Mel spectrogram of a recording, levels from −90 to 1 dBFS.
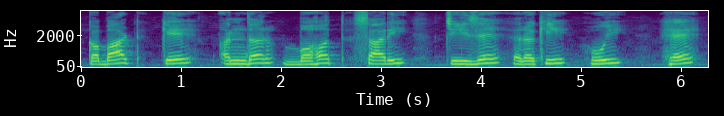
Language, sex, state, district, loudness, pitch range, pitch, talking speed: Hindi, male, Madhya Pradesh, Dhar, -14 LUFS, 165-210 Hz, 185 Hz, 85 wpm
